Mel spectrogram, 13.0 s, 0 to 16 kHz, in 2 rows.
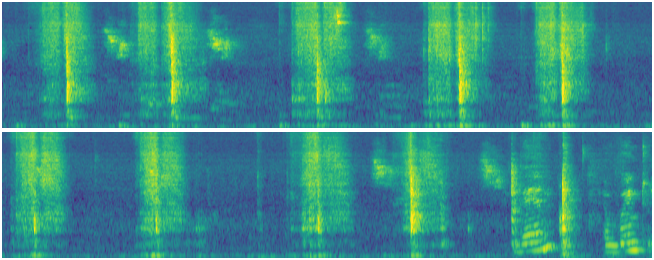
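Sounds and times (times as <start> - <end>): knife slicing onions on a board: 0.1 - 2.1, 2.7 - 7.2, 7.8 - 11.1.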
